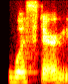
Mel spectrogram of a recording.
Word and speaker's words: Worcester: I know you grew up in, you pronounce it Worcester, Massachusetts? Is that right? – Worcester, yeah.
